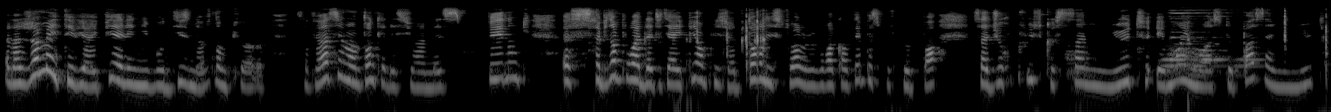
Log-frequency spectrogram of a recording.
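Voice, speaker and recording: A woman's voice: sits high, brisk. A young woman vlogging in a rambling, hesitant way, full of fillers and restarts. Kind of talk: casual rambling vlog. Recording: dull lo-fi recording.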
